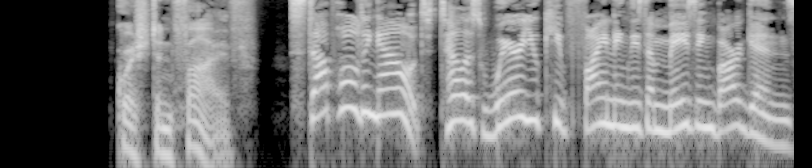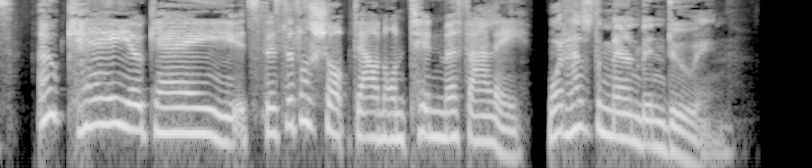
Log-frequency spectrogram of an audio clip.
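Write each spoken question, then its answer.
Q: What has the man been doing?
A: Keeping secret where he finds bargains (a little shop on Tynmouth Alley).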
